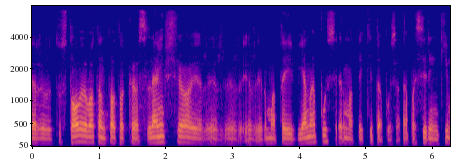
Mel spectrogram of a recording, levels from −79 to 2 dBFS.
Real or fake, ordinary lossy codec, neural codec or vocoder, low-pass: real; MP3, 64 kbps; none; 7.2 kHz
